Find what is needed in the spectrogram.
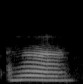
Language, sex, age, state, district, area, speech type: Marathi, female, 60+, Maharashtra, Yavatmal, rural, conversation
